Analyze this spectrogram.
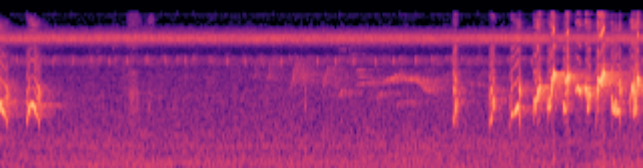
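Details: Red-whiskered bulbul kept in a cage giving a newly learned song: one brief warbled note, a long pause, then a lively run of rapid, bubbling whistled phrases that swoop up and down. A faint constant high tone runs throughout.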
